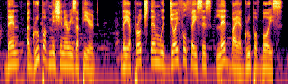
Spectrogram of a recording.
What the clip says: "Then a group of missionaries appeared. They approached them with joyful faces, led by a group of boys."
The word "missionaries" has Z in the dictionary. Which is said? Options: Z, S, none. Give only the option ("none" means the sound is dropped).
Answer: Z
